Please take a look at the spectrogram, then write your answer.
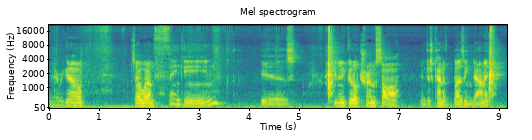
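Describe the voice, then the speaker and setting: At a very slow pace with long, frequent pauses, a man speaks at a medium pitch, his tone bright and sharp and his intonation lively. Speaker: maker building a weapon prop. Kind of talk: casual workshop build commentary.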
